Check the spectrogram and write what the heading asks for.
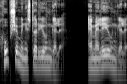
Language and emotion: Goan Konkani, neutral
